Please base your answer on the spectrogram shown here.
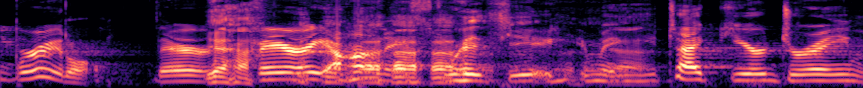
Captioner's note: laughing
